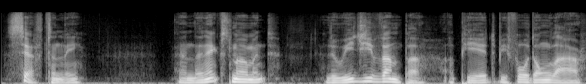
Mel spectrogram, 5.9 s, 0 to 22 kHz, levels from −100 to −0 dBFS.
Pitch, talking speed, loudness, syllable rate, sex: 105 Hz, 100 wpm, -18 LUFS, 4.6 syllables/s, male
